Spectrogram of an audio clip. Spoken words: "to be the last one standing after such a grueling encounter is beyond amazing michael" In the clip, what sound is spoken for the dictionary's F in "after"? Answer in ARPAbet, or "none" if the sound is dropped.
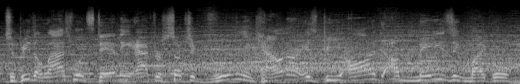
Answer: F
